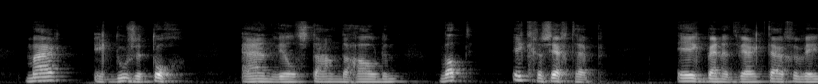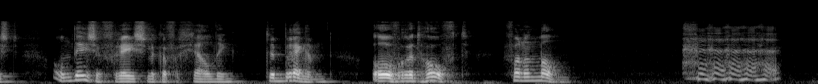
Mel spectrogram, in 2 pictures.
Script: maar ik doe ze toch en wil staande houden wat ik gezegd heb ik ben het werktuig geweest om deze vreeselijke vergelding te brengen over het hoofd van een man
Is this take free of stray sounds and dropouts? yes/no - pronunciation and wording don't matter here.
no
